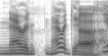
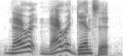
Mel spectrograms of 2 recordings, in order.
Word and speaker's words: Narragansett: The Narragansett. You know what? They are putting the N in the wrong place. It Narragansett.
